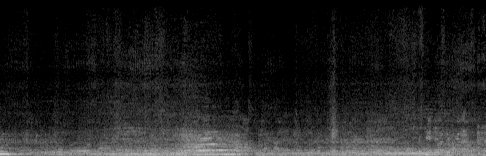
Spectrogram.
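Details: Qurban sacrificial cattle weighing about one ton, billed as the biggest, being unloaded from a truck; a drawn-out, low harmonic moo swells near the middle amid crowd chatter and background music.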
